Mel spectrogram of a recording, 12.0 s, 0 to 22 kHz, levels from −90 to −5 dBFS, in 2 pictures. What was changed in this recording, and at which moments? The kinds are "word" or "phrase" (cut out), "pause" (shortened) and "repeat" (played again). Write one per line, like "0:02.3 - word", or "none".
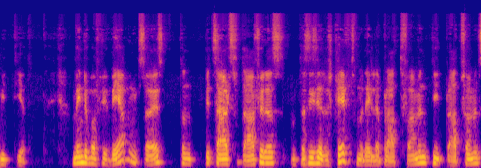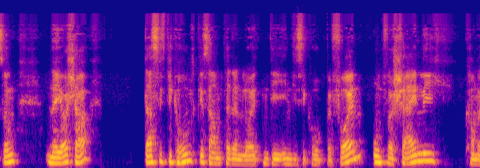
none

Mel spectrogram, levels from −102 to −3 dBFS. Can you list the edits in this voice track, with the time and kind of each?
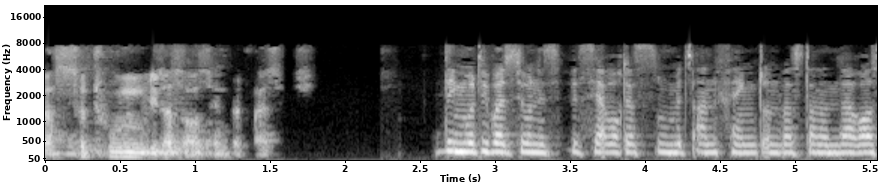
0:01.6 - word
0:03.8 - word

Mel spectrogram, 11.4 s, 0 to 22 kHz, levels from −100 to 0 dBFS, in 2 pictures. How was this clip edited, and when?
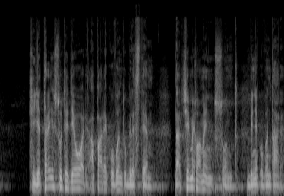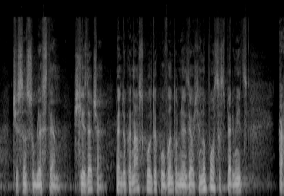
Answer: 0:03.9 - word
0:04.3 - word
0:05.0 - word
0:07.8 - pause

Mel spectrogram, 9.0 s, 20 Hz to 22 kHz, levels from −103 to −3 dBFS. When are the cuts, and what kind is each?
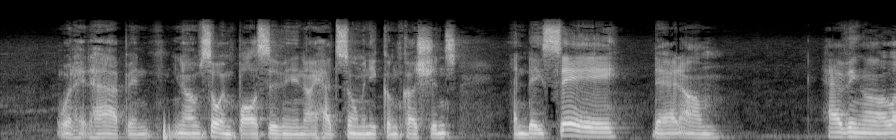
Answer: none

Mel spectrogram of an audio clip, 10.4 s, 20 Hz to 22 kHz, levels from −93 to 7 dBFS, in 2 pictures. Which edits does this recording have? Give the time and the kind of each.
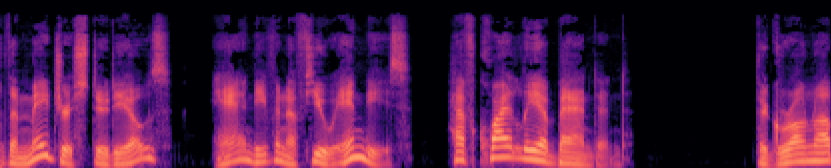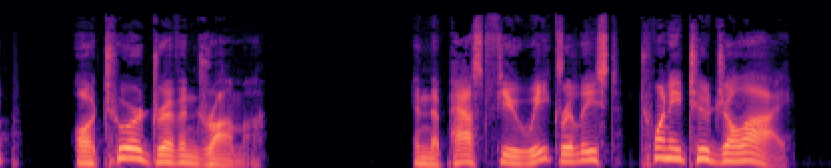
0:08.7 - word

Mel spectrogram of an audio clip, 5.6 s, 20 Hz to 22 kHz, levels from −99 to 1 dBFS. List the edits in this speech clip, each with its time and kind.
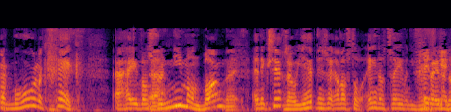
0:03.5 - word
0:03.9 - word

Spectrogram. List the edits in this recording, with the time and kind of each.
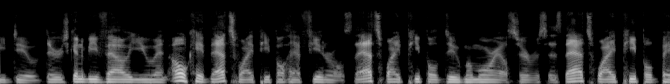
none

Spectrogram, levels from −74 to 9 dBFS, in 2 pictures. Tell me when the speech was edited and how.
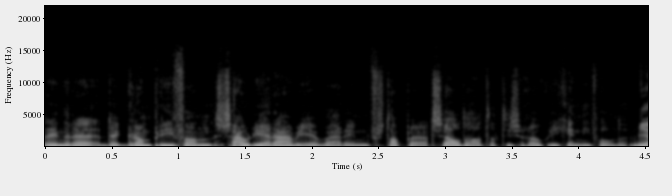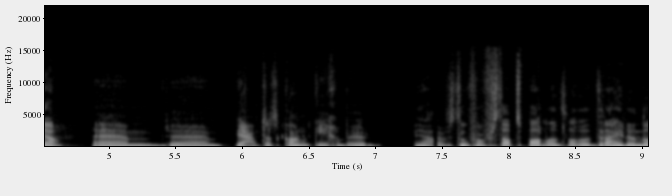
0:01.3 - word
0:02.9 - word
0:03.8 - word
0:04.1 - word
0:05.4 - word
0:06.1 - word
0:07.4 - word
0:08.1 - word

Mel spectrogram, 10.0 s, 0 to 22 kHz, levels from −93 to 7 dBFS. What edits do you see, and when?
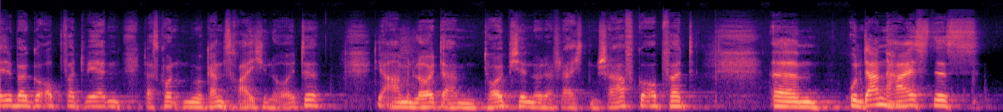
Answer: none

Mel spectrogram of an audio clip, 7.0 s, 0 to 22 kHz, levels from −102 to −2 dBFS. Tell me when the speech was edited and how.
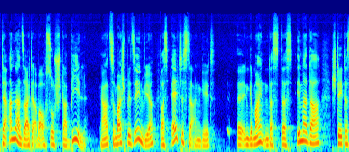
0:03.2 - pause

